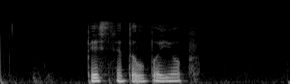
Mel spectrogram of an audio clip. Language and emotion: Russian, neutral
